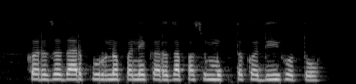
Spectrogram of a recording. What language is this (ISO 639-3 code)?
mar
